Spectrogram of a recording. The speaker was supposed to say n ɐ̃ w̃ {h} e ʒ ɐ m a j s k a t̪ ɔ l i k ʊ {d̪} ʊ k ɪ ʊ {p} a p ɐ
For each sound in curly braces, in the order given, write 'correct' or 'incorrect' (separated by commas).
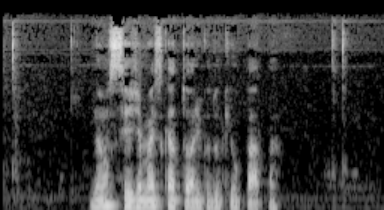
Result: incorrect, correct, correct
